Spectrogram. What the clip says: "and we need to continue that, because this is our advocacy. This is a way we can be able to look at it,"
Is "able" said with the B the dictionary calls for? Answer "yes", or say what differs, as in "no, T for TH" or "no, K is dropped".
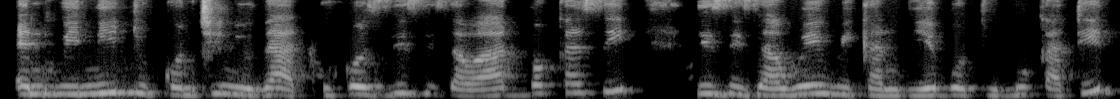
yes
